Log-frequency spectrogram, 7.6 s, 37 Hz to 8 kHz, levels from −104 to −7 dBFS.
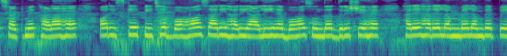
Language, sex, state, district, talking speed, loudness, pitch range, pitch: Hindi, female, Bihar, Kishanganj, 155 wpm, -16 LUFS, 265-275 Hz, 270 Hz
